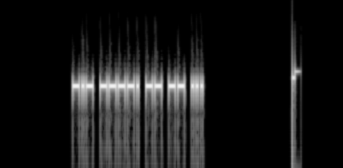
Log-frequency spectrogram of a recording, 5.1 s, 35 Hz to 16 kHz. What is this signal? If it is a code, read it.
Morse code, heard as a keyed tone, about 34 wpm, 700 Hz. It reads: K9MMS
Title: K1USN SST QSO Practice - 35wpm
